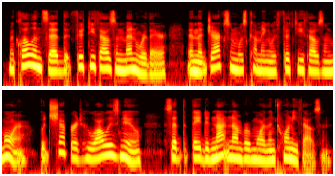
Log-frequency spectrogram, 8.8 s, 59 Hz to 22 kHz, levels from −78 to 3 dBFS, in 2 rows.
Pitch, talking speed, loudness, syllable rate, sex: 185 Hz, 215 wpm, -17 LUFS, 6.0 syllables/s, female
